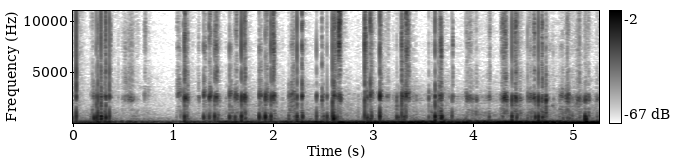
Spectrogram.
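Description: Fingertips and nails scratch the shell of a small hollow orange plastic ball with a yellow stripe. Quick, dry scratching clicks come about four times a second over a steady low hum. The sound grows slightly louder toward the end.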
